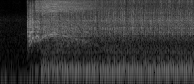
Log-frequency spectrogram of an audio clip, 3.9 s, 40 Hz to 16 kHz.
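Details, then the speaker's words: Rebuilt barn-find Honda CB250 Super Dream, cold with choke on and fuel tap on, started on the button: catches on the first press and settles into a steady, even, crisp choked idle with no misses or knocks; healthy cold start. "Started on the button. How does that sound to you? Does that sound nice? Yeah. Sounds good? Crisp."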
